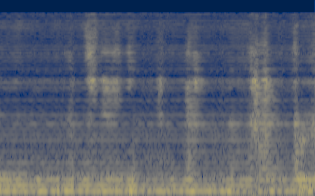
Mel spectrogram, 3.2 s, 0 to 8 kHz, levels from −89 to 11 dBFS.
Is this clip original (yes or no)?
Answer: no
